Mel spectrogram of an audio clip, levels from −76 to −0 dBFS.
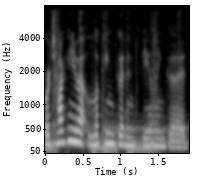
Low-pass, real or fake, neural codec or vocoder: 7.2 kHz; real; none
